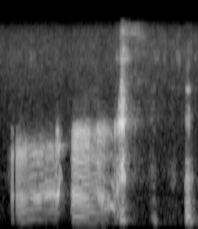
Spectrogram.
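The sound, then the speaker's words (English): A voice imitates the character Lobo growling through gritted teeth: two strained, guttural bursts, fairly loud, followed by a sharp hiss and a few short grunting fragments. “And Lobo is just gritting his teeth and growling.”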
